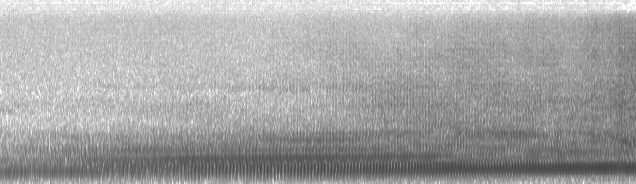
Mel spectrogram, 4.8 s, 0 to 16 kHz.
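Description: An Audi 80 Quattro Group A rally car drives a stage of the 1985 Acropolis Rally in Greece, its engine a steady droning hum that swells and climbs slightly in pitch, moderately close and alone.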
